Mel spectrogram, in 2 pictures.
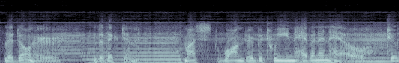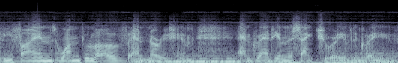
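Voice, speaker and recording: A man hosting an old-time radio mystery, narrating ominously with deliberate, theatrical pauses. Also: on the low side. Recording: muffled old radio recording. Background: loud music.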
